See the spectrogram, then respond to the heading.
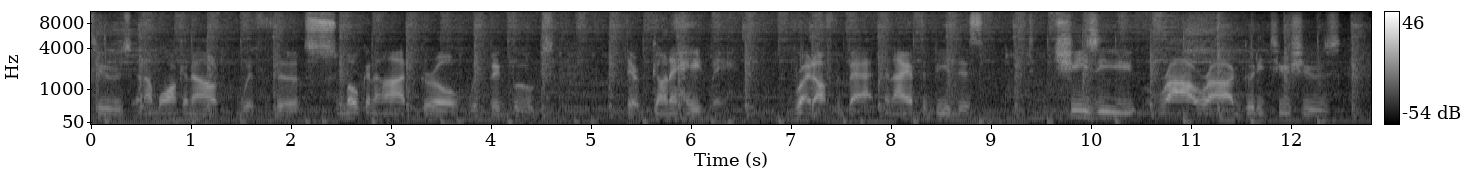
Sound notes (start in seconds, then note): none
